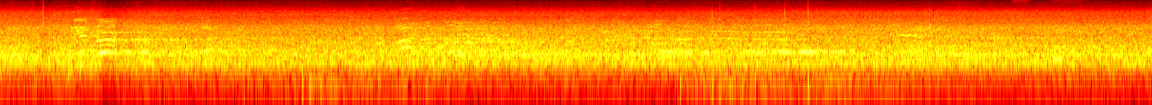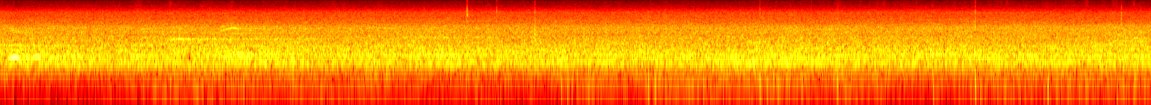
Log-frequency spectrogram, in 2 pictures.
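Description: Echoing ambience of an indoor football hall during a youth match: a steady hum under scattered distant shouts of children and adults on the pitch, with a few brief louder moments.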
